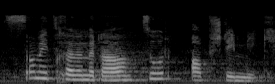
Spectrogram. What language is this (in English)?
Swiss German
